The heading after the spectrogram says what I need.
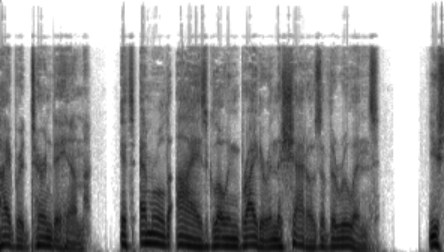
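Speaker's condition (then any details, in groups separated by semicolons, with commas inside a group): No condition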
